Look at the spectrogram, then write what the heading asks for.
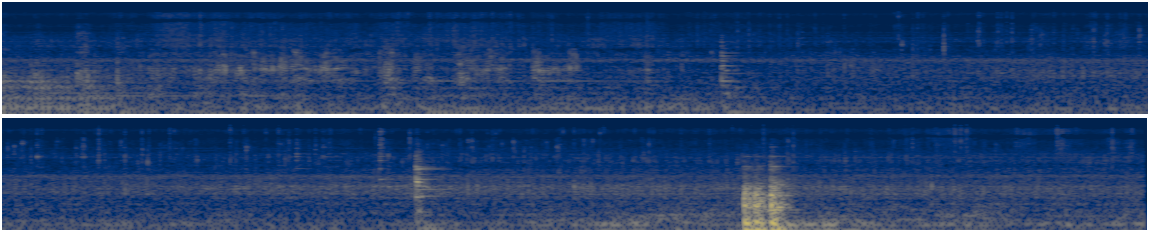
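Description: Sauce sizzling and frying in a wok, with a spatula scraping and stirring through it for the first several seconds. Sliced onions, tomatoes and peppers are then tipped in, with a sharp knock just past halfway and a louder clatter a few seconds later.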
